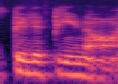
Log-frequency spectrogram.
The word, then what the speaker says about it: Pilipino: Um, but I did want to honor sort of our, our natural Tagalog way of pronouncing that, which is Pilipino, and sort of just um, pay tribute to um, our heritage in that way.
